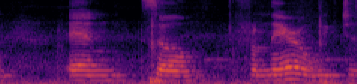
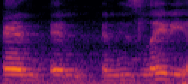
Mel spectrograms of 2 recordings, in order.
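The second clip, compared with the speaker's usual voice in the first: ordinary talk, nothing marked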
